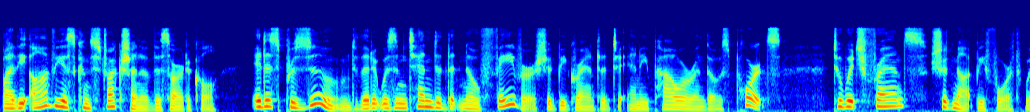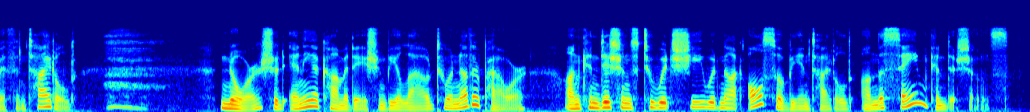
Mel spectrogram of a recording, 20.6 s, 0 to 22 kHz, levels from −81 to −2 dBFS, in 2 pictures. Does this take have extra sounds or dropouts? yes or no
yes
